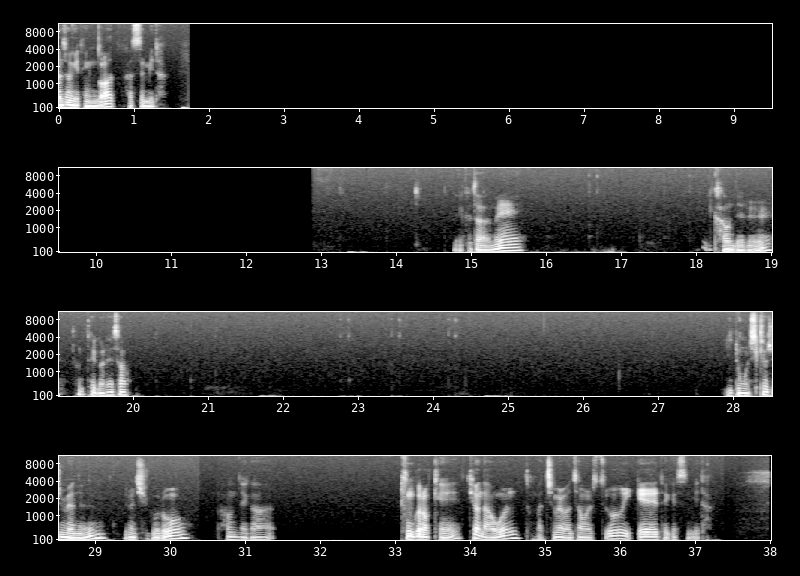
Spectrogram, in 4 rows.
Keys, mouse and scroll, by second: 0.3-0.8 middle drag, 3.4 click, 3.6 click, 4.1 middle click, 4.7 middle click, 5.6 s, 7.2 KP_3, 8.1 s, 9.3 g, 10.3 r, 10.8 g, 11.8 r, 12.5 middle click, 13.3 Tab, 13.9 middle click, 14.9 middle click, 16.6 click, 17.2 middle click, 17.9-19.4 drag, 19.7 middle click, 20.8 middle click, 21.7 g, 23.4-24.5 drag, 24.7 g, 28.2 middle click, 29.0 Tab, 29.2-29.6 middle drag, 30.0-31.2 middle drag, 33.9-35.5 middle drag, 35.9-36.3 middle drag, 37.1 click.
